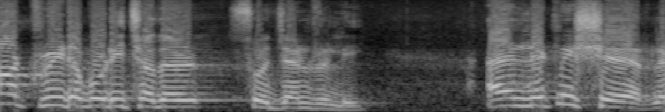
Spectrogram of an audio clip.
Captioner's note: none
